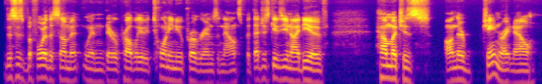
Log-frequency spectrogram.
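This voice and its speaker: A man's voice: fairly low pitch, fairly even intonation, normal speed. Man making dry, brief remarks. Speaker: stream participant. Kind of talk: casual live stream chat.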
